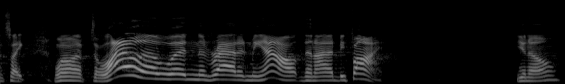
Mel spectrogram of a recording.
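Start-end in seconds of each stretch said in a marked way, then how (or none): 0.5-3.8 much louder, slow, bitter blame; blaming Samson. Retold or imitated. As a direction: push the fault onto Delilah, loudly. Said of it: "can you almost hear Samson going".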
